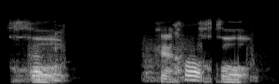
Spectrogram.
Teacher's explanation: even in modern Hebrew, they pronounce it as O instead of A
